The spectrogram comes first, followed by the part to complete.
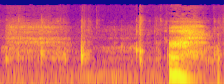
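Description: A small plastic cosmetic bottle being handled, with a faint rustle and a couple of light clicks around the middle.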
